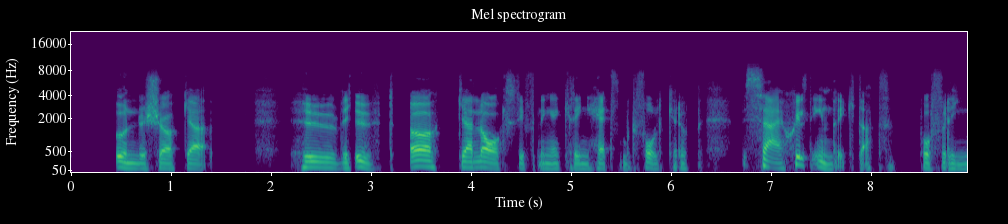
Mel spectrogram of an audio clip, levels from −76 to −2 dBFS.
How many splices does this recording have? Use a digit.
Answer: 2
